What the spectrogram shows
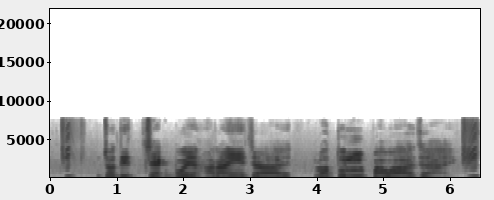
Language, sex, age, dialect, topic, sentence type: Bengali, male, 25-30, Jharkhandi, banking, statement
